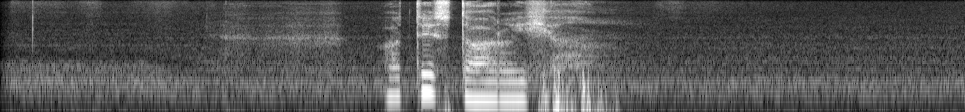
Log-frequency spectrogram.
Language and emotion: Russian, sad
